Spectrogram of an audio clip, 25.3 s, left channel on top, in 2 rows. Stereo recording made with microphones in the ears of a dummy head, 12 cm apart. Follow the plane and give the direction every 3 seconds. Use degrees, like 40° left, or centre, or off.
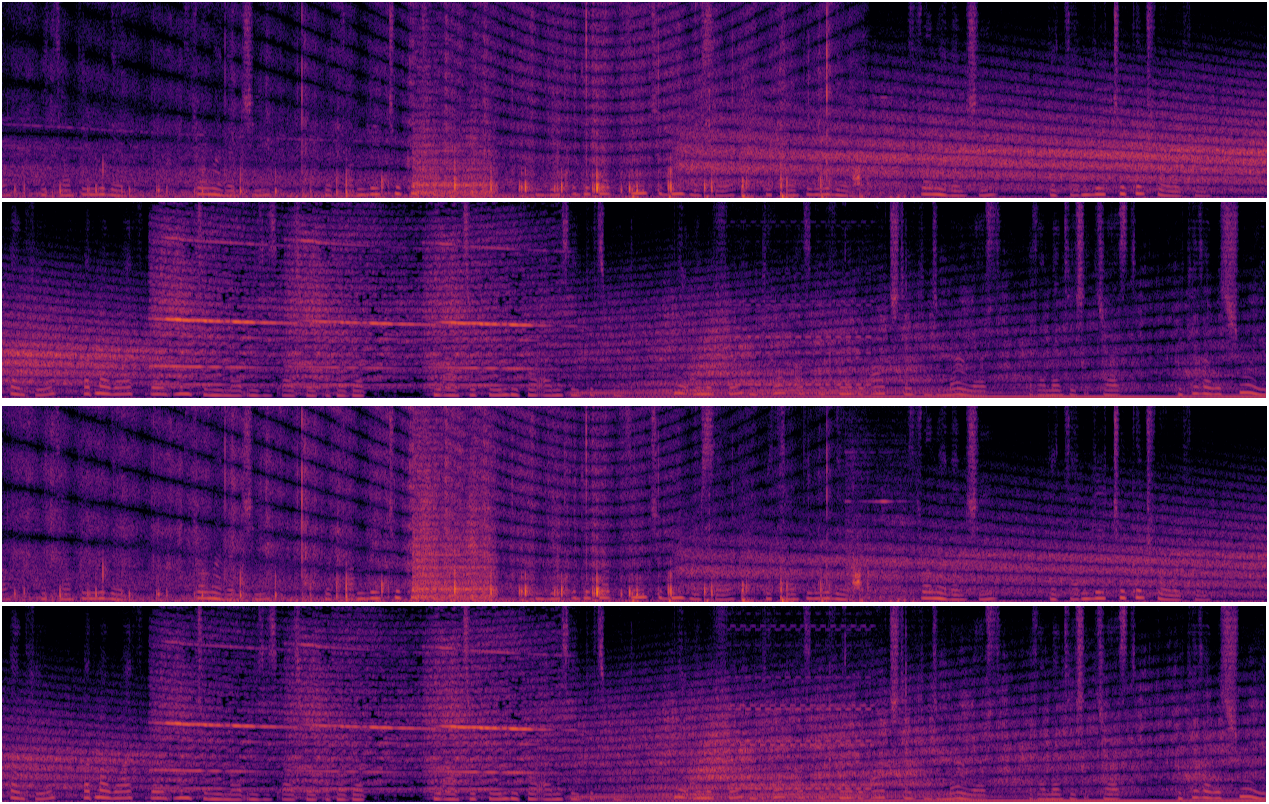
80° left, 70° left, 70° left, 60° left, 40° left, 10° left, 20° right, 40° right, 50° right.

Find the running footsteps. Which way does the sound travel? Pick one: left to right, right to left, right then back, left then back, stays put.
right to left.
